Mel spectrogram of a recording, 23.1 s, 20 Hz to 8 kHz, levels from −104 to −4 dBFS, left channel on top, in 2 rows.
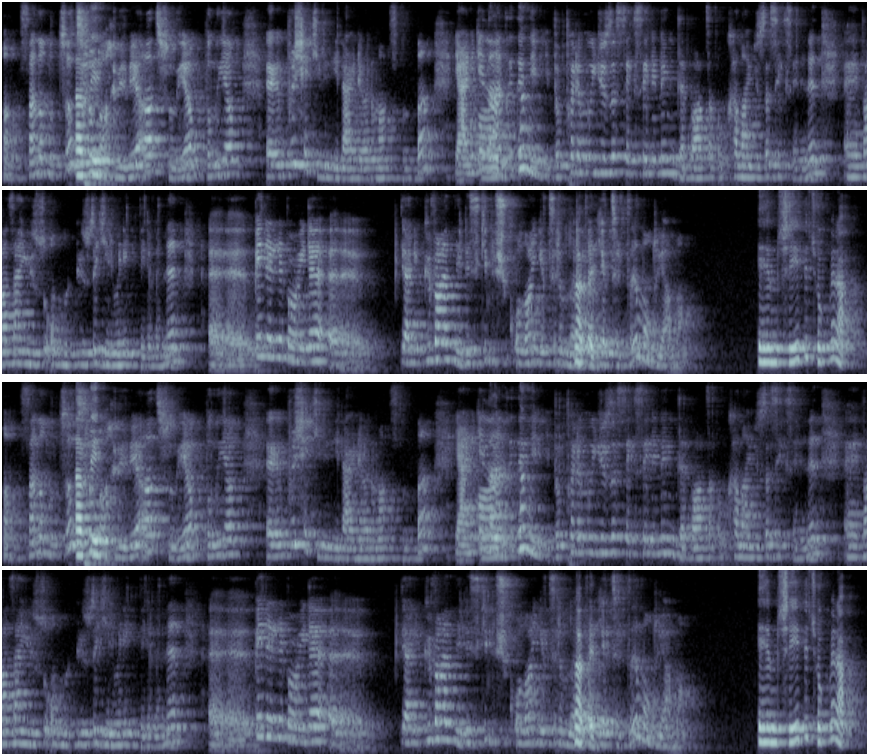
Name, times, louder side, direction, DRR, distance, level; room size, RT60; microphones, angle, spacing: voice 1, 0.0-13.2 13.4-16.3 16.8-20.6, left 3 dB, 60° left, 3 dB, 7.5 m, -41 dB
voice 2, 1.0-1.3 6.3-6.6 6.9-7.1 19.2-19.4 21.6-22.7, right 1 dB, 15° right, 6 dB, 2.0 m, -32 dB
20.5 x 18.0 x 8.1 m, 0.78 s
head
